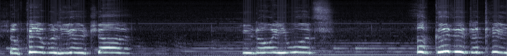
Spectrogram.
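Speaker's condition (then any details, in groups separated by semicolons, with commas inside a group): Cerebral palsy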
